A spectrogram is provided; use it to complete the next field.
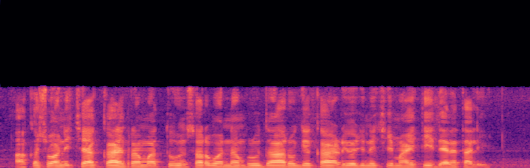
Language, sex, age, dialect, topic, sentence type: Marathi, male, 18-24, Standard Marathi, agriculture, statement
